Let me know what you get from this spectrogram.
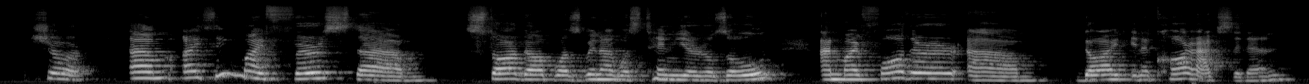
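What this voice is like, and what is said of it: Persian accent. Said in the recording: “where is that accent coming from? I'm Persian, and I was born in Iran.”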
